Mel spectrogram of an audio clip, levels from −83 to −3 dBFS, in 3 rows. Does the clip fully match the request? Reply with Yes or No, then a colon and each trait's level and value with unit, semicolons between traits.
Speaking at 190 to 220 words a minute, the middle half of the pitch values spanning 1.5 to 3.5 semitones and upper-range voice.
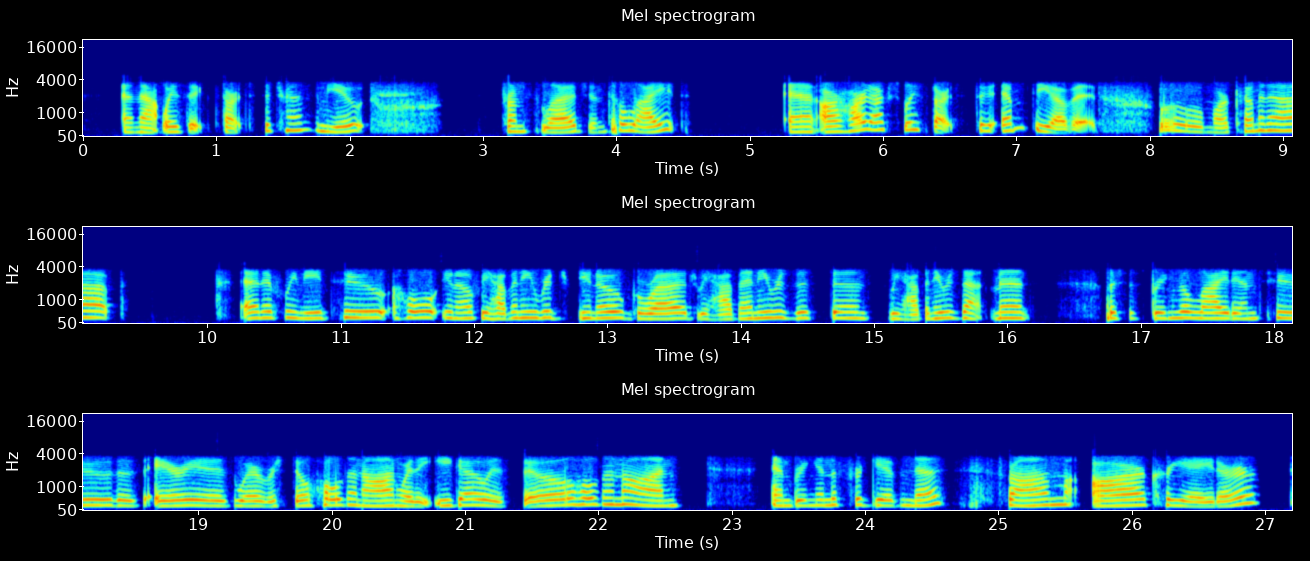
No: average, 165 wpm; narrow, 2.5 semitones; high, 235 Hz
